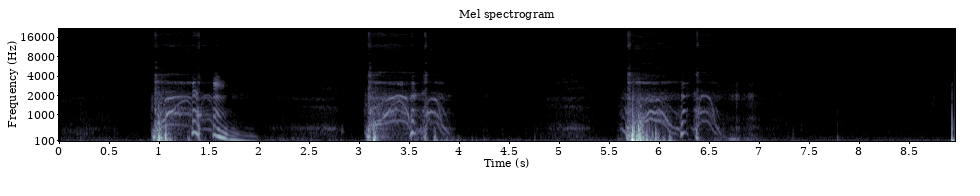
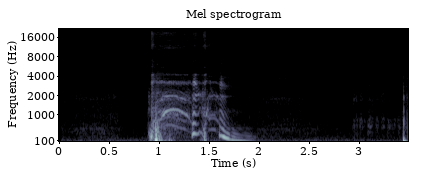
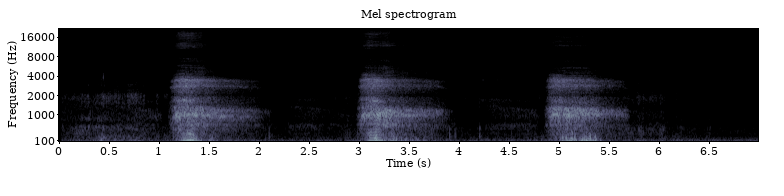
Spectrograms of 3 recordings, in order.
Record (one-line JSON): {"three_cough_length": "9.0 s", "three_cough_amplitude": 25986, "three_cough_signal_mean_std_ratio": 0.22, "cough_length": "3.5 s", "cough_amplitude": 7196, "cough_signal_mean_std_ratio": 0.32, "exhalation_length": "7.0 s", "exhalation_amplitude": 2324, "exhalation_signal_mean_std_ratio": 0.51, "survey_phase": "beta (2021-08-13 to 2022-03-07)", "age": "45-64", "gender": "Male", "wearing_mask": "No", "symptom_shortness_of_breath": true, "symptom_fatigue": true, "symptom_onset": "12 days", "smoker_status": "Never smoked", "respiratory_condition_asthma": false, "respiratory_condition_other": false, "recruitment_source": "REACT", "submission_delay": "6 days", "covid_test_result": "Negative", "covid_test_method": "RT-qPCR", "influenza_a_test_result": "Negative", "influenza_b_test_result": "Negative"}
